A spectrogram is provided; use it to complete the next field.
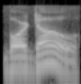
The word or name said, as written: Bordeaux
